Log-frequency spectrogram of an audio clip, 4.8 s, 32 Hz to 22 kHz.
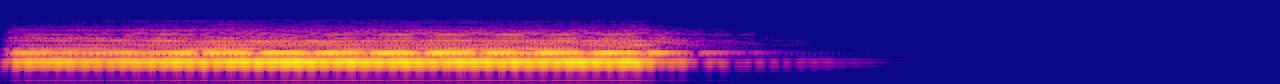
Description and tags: Double Bass (5th+7th)
These sounds are samples taken from our 'Music Based on Final Fantasy' album which will be released on 25th April 2017.
Bass, double, Double-Bass, Music-Based-on-Final-Fantasy, Samples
